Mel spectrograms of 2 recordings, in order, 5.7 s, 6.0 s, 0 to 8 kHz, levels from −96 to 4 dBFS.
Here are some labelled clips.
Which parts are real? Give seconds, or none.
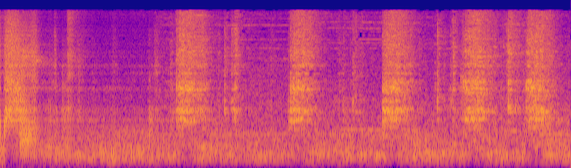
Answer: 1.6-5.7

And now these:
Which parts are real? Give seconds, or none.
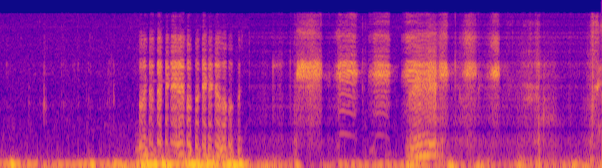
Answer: 0.0-2.5; 3.4-4.3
